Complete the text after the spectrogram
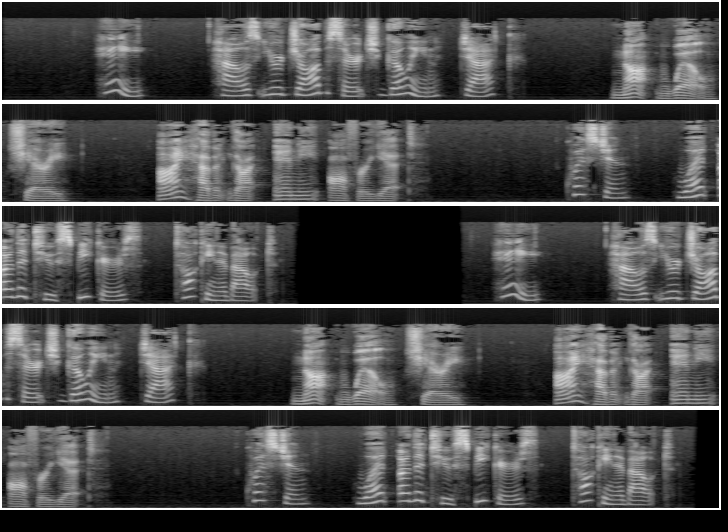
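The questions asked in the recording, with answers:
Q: what are the two speakers talking about?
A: Jack's job search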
